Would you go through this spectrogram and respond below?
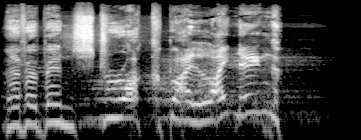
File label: Female Elemental Play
